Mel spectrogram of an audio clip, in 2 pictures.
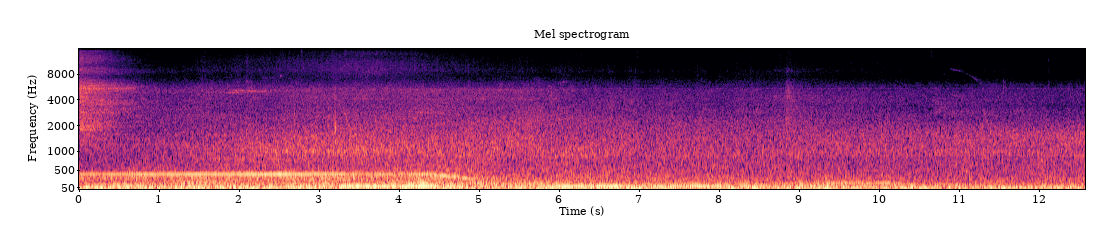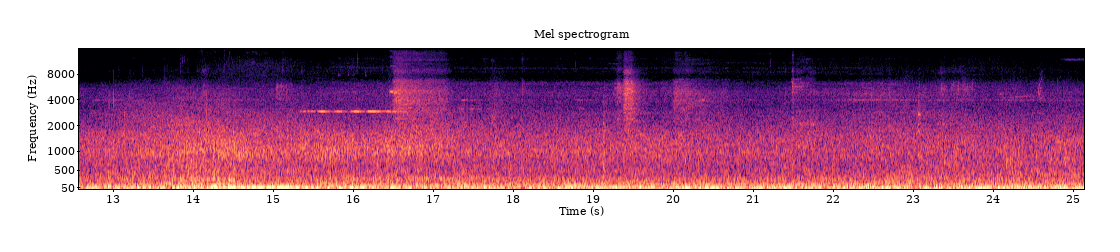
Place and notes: vancouver, granville street corner davie street, traffic
traffic downtown in the early afternoon
soundmap international
social ambiences/ listen to the people - in & outdoor nearfield recordings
